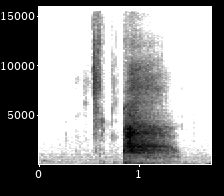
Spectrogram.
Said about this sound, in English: Let me just have a quick sip of this beverage.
